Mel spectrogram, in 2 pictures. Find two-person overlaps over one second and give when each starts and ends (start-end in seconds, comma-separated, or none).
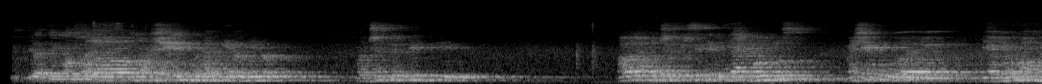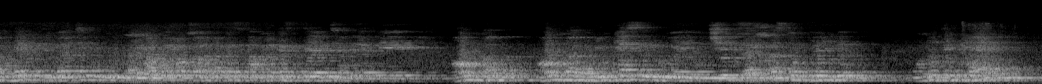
0.8-2.0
